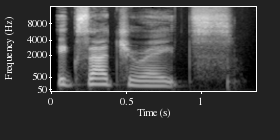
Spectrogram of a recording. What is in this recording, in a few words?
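"exaggerates", British English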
